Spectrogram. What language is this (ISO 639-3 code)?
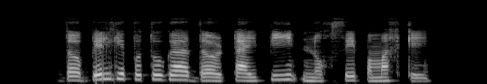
pus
